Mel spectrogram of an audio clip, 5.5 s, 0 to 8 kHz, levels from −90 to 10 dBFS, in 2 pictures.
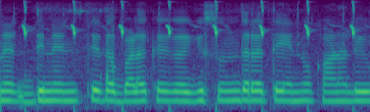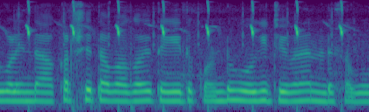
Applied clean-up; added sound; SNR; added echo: none; Mechanisms; 6 dB; none.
